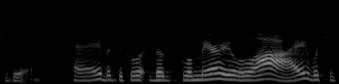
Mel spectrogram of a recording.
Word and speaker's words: glomeruli: this glomerulus used to do okay but the glomeruli which is how you say it plural are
